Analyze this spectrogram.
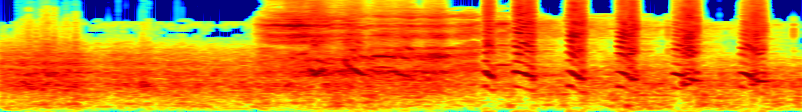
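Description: Loud rumbling thunder from a close lightning strike. In the second half, a quick run of about eight short, high-pitched, falling cries sounds over it.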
